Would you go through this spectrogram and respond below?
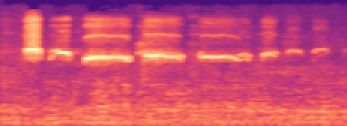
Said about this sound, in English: Then he put his hands in his pockets and sauntered, whistling, out the dining room door.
